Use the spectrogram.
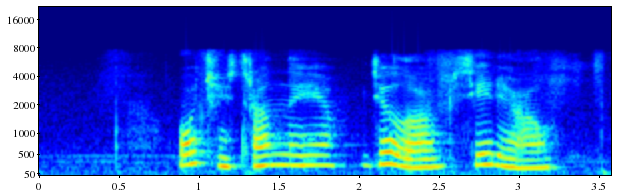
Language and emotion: Russian, neutral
